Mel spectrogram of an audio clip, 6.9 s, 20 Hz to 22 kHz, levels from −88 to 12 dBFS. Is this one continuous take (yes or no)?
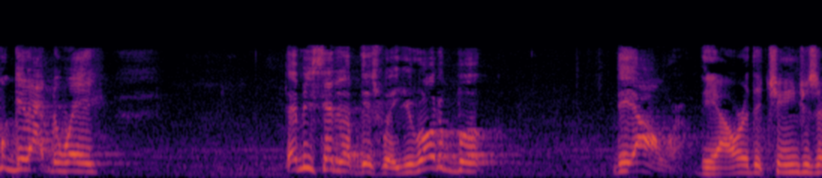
yes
